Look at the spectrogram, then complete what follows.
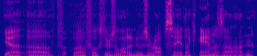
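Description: A man's voice: low voice, moderate pace, dark tone. A man hosting a casual chat, speaking loosely and informally. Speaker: podcast host.

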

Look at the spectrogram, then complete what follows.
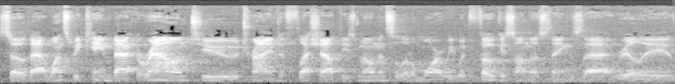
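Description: A man's voice: low-pitched, level tone, moderate pace. An American man casually explaining a creative process as a guest in an interview. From Seattle, United States. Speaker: theater artist, interview guest. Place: artist's studio. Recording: echoey reverberant room, faint noise.

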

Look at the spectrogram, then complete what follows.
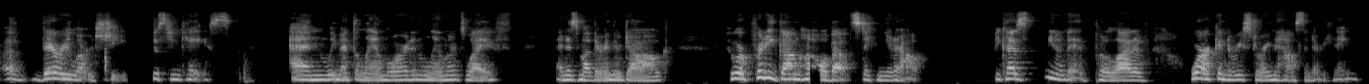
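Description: A woman reading a monologue in a measured, reflective way about fleeing a flood. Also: medium pitch, vocal fry, low-quality recording. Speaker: reader performing a monologue. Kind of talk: readers theatre monologue.

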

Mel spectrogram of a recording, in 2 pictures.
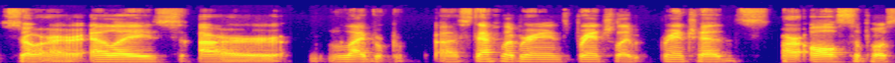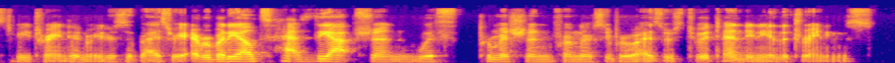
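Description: A woman's voice: rumbling low, steady tone, a little fast, vocal fry, few pauses, no echo. A woman answering informally as a librarian guest in an interview, circling through her explanations with many false starts.

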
